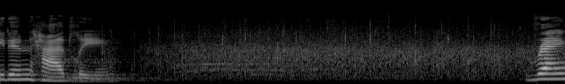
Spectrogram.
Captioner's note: audience applauds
